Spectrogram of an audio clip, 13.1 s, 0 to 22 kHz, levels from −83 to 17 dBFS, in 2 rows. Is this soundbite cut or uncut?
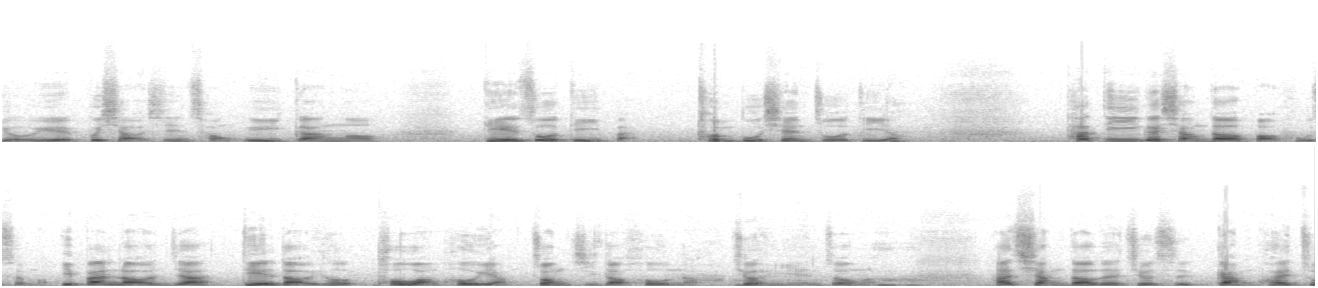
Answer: cut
